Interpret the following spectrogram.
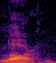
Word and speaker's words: leurs: So um so if you're pronouncing the plural on on its own, you're going to pronounce it lore.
